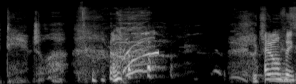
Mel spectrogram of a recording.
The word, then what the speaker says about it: Tangela: to say the name Tangela out loud because I'm pretty sure the Pokemon's name is pronounced Tangela, but I have met in real life a woman named Tangela, Huh.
